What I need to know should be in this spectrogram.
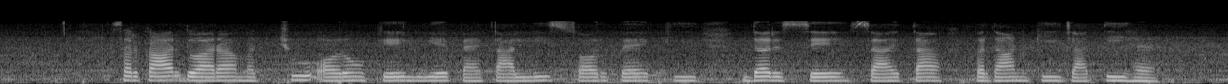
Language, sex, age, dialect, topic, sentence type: Hindi, female, 18-24, Hindustani Malvi Khadi Boli, agriculture, statement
